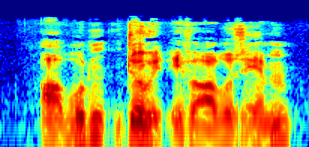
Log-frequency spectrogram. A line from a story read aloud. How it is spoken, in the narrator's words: growled Durdles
